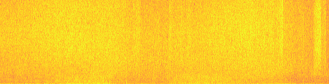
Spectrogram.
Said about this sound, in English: when you slow down some of these sounds that have essentially a lot of white noise, you get that ocean sound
